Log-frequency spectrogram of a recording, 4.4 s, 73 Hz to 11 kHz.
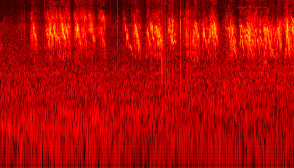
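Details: A flock of sparrows on a Tenmangu shrine approach, 12 December 2019, chatter in dense bursts of high twittering chirps that come in rapid overlapping runs, with quiet background murmur.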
